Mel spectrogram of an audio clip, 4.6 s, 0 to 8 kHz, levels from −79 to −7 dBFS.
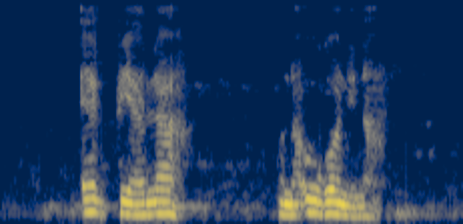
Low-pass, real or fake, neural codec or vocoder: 7.2 kHz; real; none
